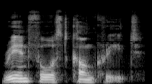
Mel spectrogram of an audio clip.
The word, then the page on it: reinforced concrete: British English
